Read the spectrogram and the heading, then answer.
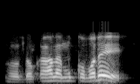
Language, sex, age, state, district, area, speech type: Assamese, male, 30-45, Assam, Sivasagar, rural, conversation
